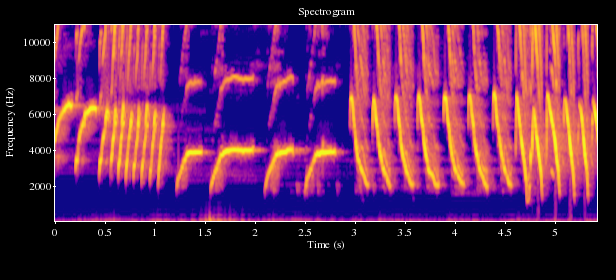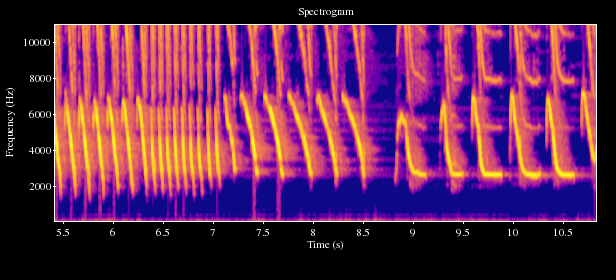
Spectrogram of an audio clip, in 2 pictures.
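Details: Canary song used as a lure to prompt other canaries to sing: short upslurred whistled notes, then a long fast trill of rapid buzzy sweeps, followed by a series of slower downslurred whistles; no other sounds.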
